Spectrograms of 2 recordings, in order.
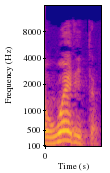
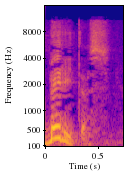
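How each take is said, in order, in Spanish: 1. El primer sonido es una consonante parecida a la W. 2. El primer sonido es una consonante parecida a la B. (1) "la V en latín se pronuncia como la U de hueso" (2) "no es Veritas"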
